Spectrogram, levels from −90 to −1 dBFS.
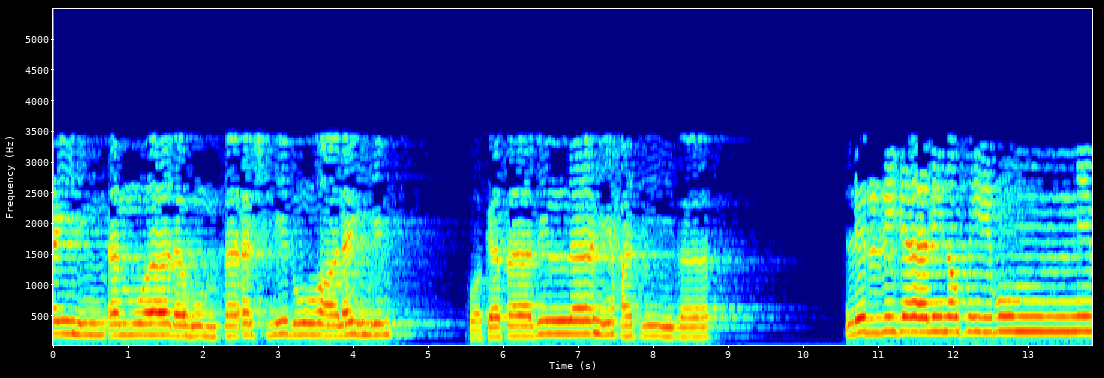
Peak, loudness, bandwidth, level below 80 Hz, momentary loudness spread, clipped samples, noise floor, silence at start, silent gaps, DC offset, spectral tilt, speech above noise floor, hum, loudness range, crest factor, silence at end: -6 dBFS; -20 LUFS; 3.6 kHz; -60 dBFS; 10 LU; under 0.1%; -83 dBFS; 0 s; none; under 0.1%; -11.5 dB/octave; 63 dB; none; 6 LU; 16 dB; 0 s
